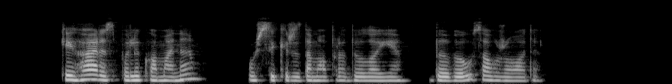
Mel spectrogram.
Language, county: Lithuanian, Klaipėda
